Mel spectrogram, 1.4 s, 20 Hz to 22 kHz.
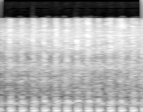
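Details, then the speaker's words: Honda Big Red ATC250ES single-cylinder ATV after no-start repair (sticky carb and intake manifold cleaned, fresh stabilized gas with Sea Foam), choke on, idle set a little low: steady, even thumping about nine beats a second, soft low rumble, no misses; normal idle. "but that's really what you want out of Big Red, is to just idle along like that."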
